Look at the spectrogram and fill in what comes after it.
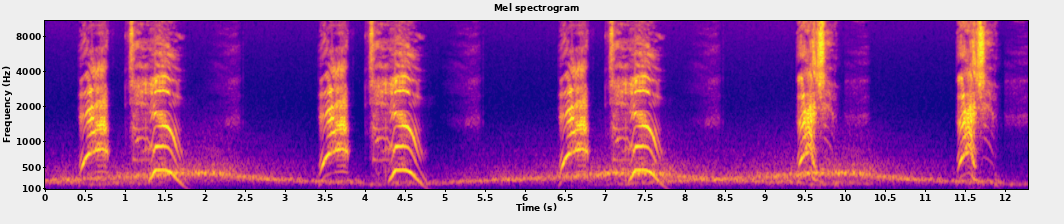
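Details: Four loud, voiced sneezes in a row, each after a sharp inward breath, over a steady background hum; acted sneezing.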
